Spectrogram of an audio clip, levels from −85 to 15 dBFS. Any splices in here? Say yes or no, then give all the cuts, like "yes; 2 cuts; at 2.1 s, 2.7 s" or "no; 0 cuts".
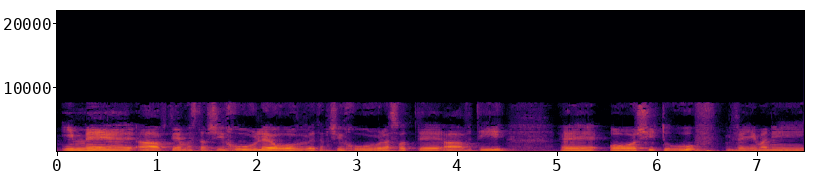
no; 0 cuts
